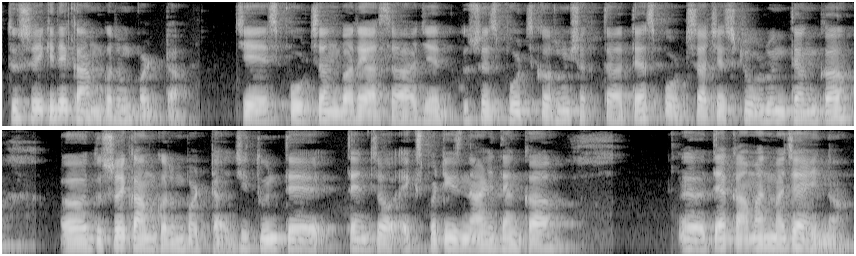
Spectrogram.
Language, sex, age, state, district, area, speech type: Goan Konkani, male, 18-30, Goa, Tiswadi, rural, spontaneous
